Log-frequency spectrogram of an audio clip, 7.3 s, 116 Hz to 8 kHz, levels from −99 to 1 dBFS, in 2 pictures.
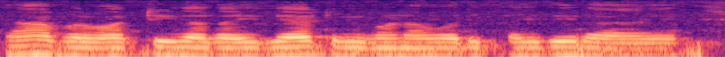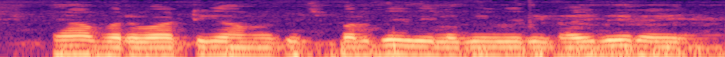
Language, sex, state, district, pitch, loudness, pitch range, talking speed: Hindi, male, Haryana, Jhajjar, 125 Hz, -15 LUFS, 120-130 Hz, 205 wpm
